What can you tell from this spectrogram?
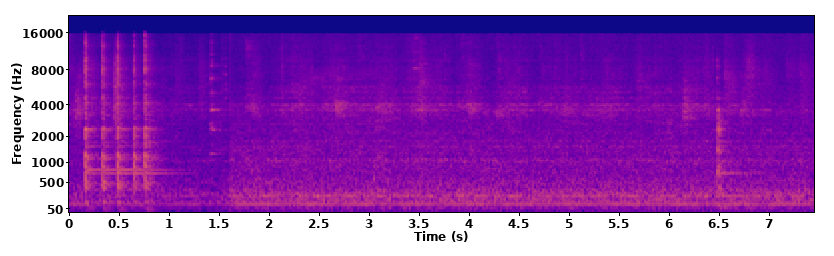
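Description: A spoon taps against a bowl about six times in quick succession. About a second and a half in, an electric stand mixer starts and runs with a steady hum, its paddle beater turning through cake batter as flour is added.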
